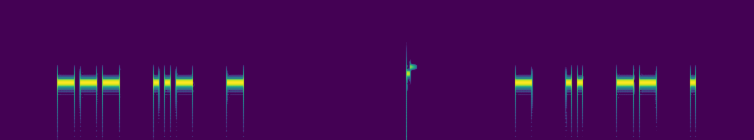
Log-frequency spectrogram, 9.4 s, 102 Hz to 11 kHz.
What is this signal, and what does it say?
Morse code, heard as a keyed tone, about 17 wpm, spaced as for 12 wpm, 700 Hz. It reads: OUT TIME
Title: 2x Character Spacing - Top 100 Words - 17wpm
